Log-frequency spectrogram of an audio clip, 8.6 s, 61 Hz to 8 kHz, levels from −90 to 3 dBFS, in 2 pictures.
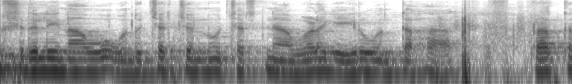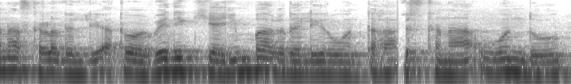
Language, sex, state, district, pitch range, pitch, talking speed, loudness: Kannada, male, Karnataka, Shimoga, 115-130 Hz, 125 Hz, 120 wpm, -26 LUFS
